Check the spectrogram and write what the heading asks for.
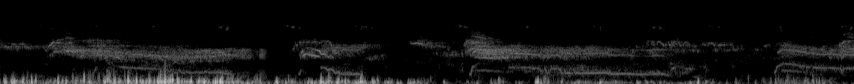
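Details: Evening meal at a white stork nest in Kaluga region, Russia, on 22 July 2022. Several long, nasal, mewing calls rise sharply, then droop, repeated with short gaps. Heavy low rumbling knocks sound from the nest.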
